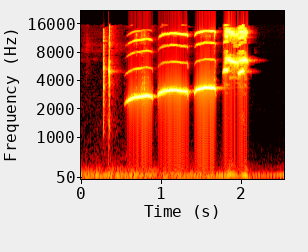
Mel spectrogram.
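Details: Nyuling (flute-like) song of a tledekan gunung: three long, pure whistles, the first rising slightly and the next two level and a little higher, followed by a brief high, buzzy trill. Faint low hum behind.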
